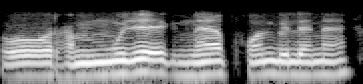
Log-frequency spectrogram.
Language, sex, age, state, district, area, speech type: Hindi, male, 18-30, Rajasthan, Nagaur, rural, conversation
